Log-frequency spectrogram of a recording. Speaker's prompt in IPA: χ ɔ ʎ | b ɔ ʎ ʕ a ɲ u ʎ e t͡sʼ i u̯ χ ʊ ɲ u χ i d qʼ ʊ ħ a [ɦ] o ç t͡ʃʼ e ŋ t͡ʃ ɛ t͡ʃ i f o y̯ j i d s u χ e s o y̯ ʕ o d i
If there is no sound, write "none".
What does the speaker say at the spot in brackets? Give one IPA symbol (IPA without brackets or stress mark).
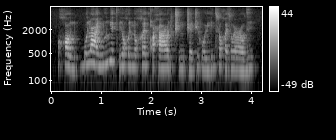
ʕ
